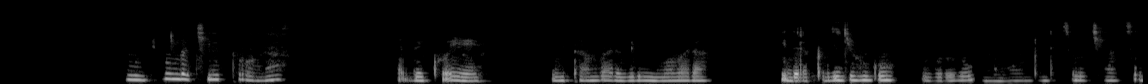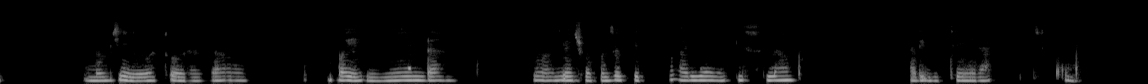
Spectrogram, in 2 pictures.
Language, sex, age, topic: Kinyarwanda, female, 18-24, government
